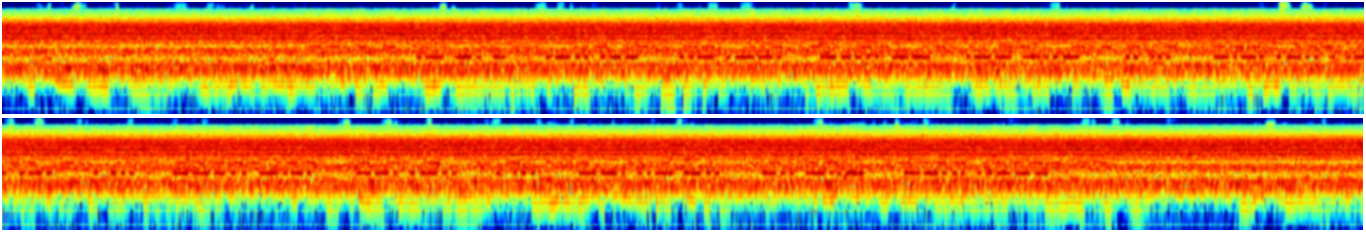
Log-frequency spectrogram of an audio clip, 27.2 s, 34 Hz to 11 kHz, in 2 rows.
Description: Morse code, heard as two keyed tones, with radio static and room echo. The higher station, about 25 wpm, 1100 Hz: QTH IS ULM ULM RIG KX2 PWR 50W ANT INV VEE UP 11M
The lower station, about 27 wpm, 650 Hz: ANT LW UP 7M WX IS CLEAR ES 8C GL ES GUD DX 72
